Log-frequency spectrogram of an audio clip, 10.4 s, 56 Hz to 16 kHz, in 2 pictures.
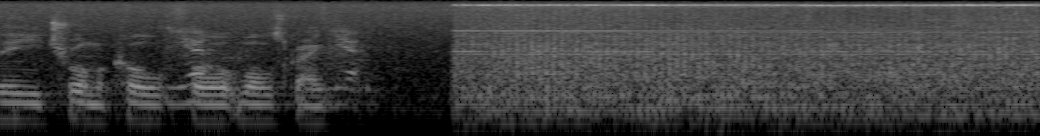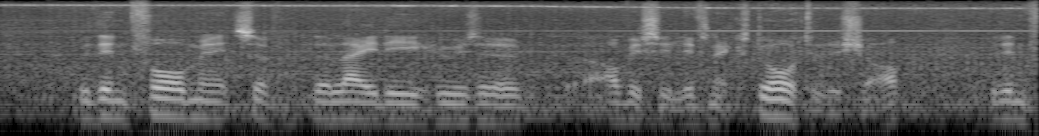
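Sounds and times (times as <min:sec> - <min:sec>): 
speech: 0:00.0 - 0:02.6, 0:05.6 - 0:10.3
air ambulance helicopter engine and rotors roaring at a medical emergency: 0:02.3 - 0:10.3
thin high whine of air ambulance helicopter: 0:02.3 - 0:10.3.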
